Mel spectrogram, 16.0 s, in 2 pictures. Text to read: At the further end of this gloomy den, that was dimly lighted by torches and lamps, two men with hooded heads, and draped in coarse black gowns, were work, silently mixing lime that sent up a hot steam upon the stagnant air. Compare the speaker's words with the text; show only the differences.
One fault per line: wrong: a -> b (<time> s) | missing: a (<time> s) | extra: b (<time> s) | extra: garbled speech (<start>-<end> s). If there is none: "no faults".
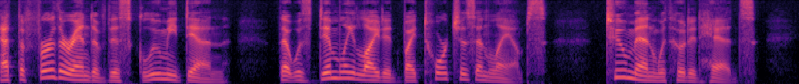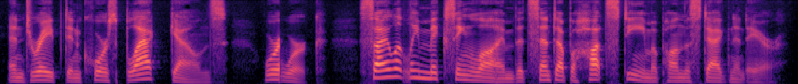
no faults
